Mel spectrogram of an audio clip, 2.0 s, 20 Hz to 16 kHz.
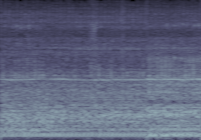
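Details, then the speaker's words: Honda EU2000i inverter generator running before a saw is plugged in; low, even, quiet hum with no knocks or surging, idling smoothly; normal idle. "this is what the engine sounds like very quiet"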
